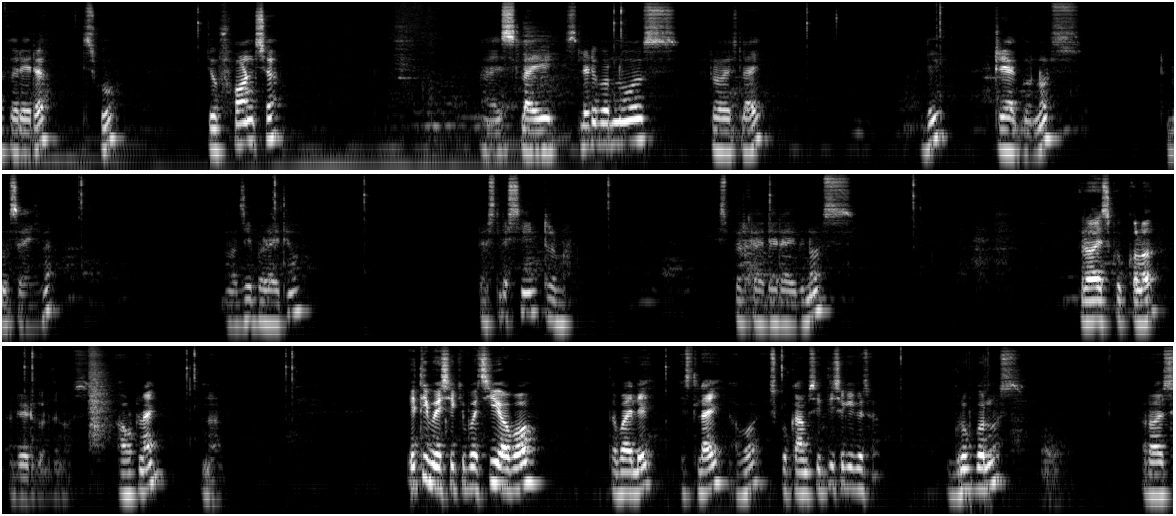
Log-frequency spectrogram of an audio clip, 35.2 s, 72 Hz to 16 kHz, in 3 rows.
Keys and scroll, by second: 33.0 ctrl+g, 34.4 Caps_Lock.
